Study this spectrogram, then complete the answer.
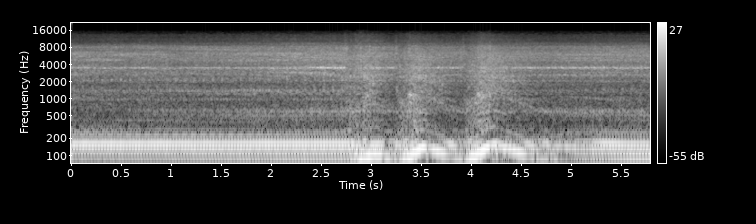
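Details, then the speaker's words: Vauxhall (Vectra GSI 2.5 being revived), automatic gearbox, about 103k on the clock (uncertain), cold start after years off the road: smooth steady low idle, then two clean even throttle blips; sounds meaty and healthy, with a tiny bit of smoke. "Oh, listen to that. That's a cold Straight start. away. Cold start, not been started in quite some time."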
